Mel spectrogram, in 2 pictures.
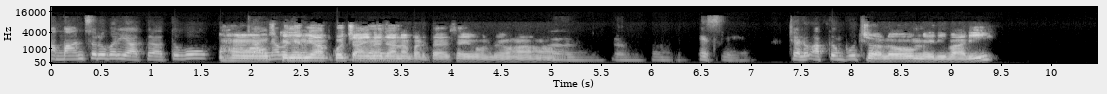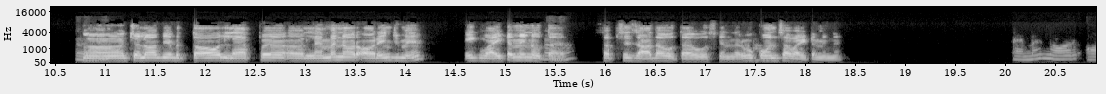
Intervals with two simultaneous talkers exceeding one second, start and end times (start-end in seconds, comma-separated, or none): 2.0-3.5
